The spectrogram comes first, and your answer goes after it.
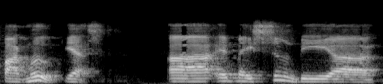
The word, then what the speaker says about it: Bakhmut: On the battlefield, they are making waves that salt mining town, Bakhmut, let's see, it's pronounced Bakhmut, yes.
